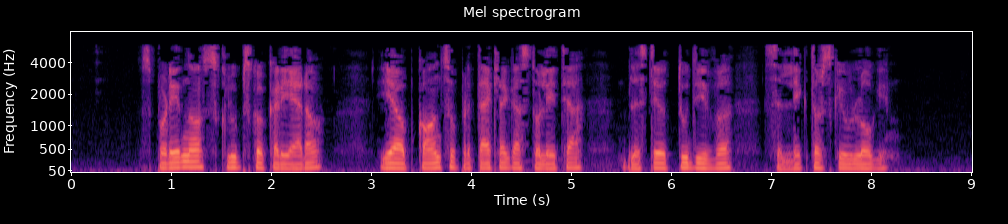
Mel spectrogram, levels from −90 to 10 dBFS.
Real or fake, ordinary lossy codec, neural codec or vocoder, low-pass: real; MP3, 24 kbps; none; 7.2 kHz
